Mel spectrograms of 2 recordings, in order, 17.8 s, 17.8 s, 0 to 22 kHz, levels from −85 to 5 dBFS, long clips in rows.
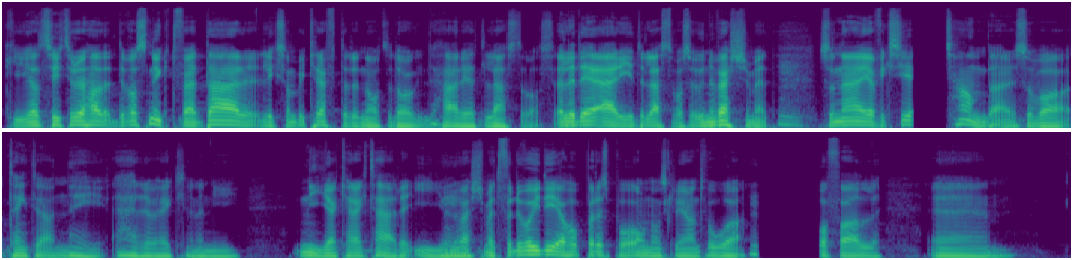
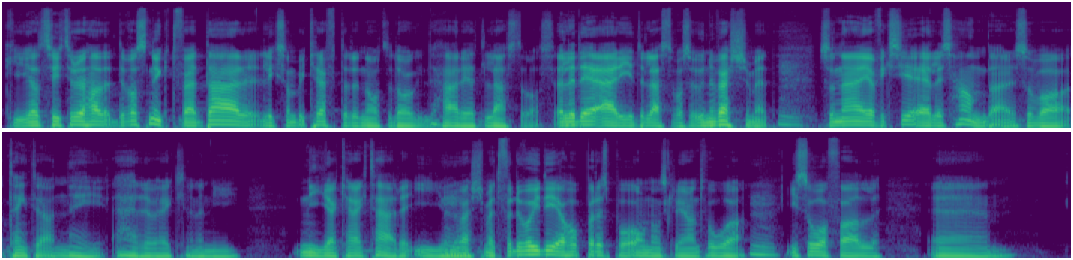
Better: second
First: audio cutting out; at 7.5 s and at 15 s for 0.5 s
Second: none

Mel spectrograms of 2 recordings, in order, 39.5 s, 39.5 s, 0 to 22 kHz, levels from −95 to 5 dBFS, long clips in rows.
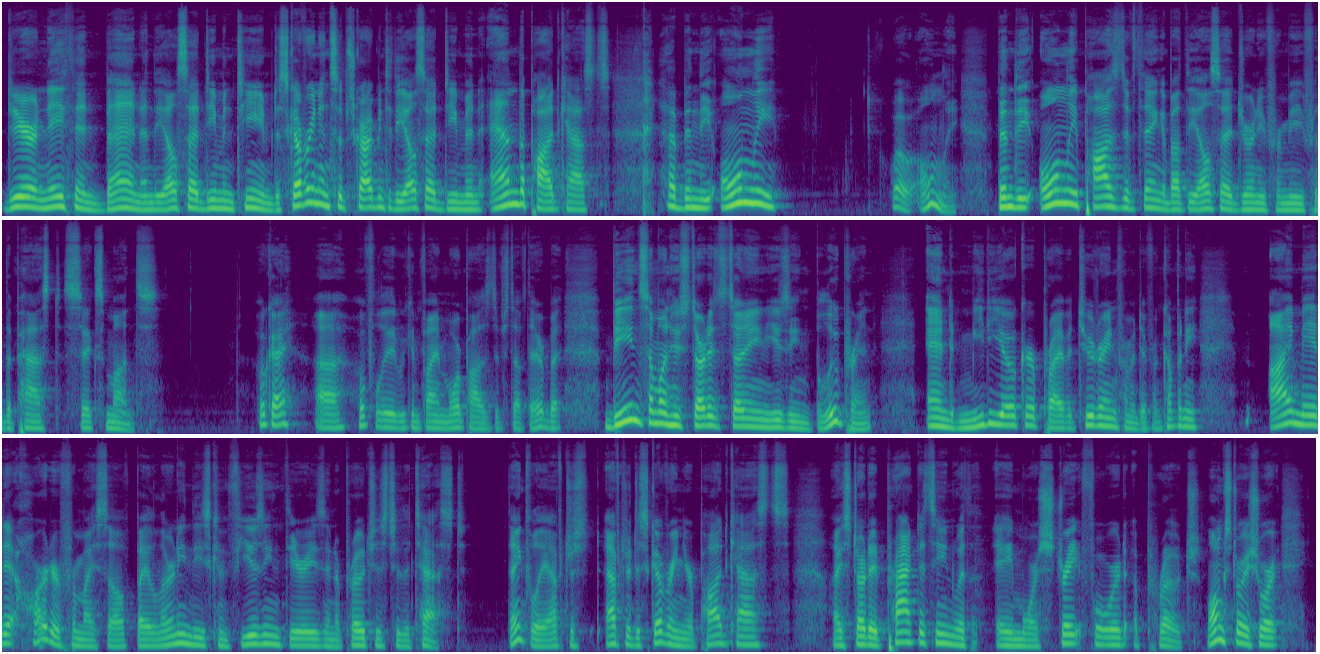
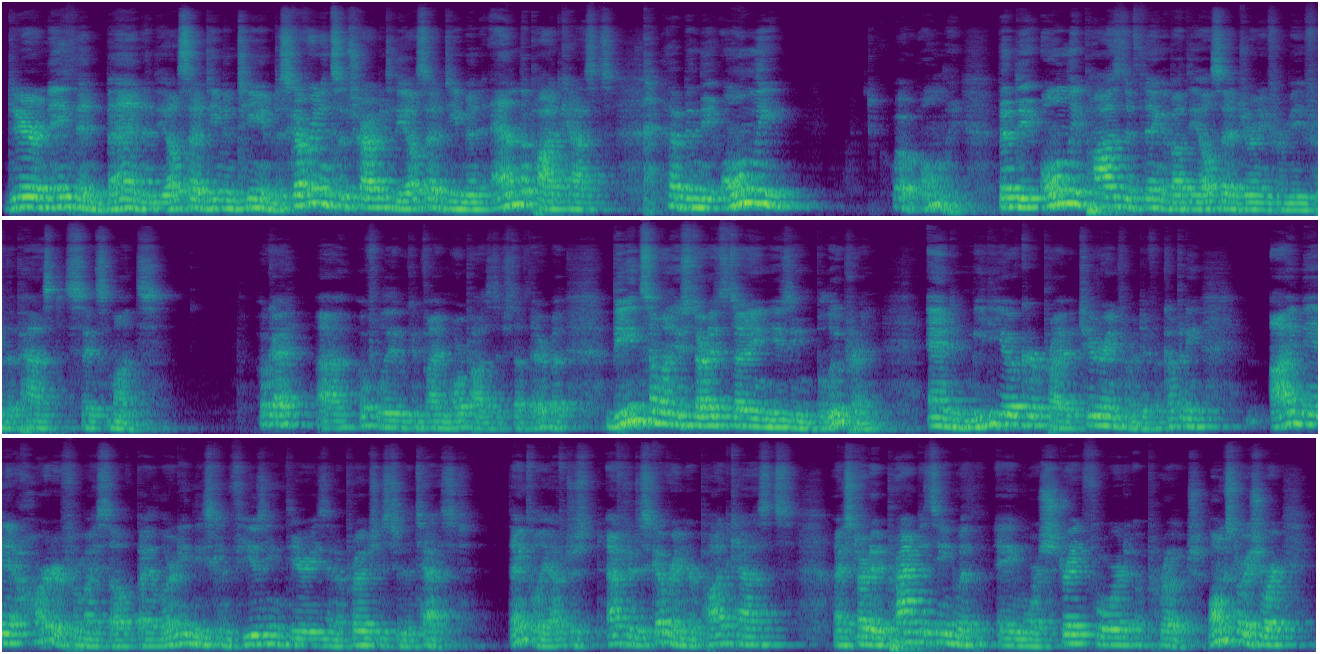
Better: first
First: none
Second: off-mic speech; far // room echo; noticeable; dies away in 0.5 s

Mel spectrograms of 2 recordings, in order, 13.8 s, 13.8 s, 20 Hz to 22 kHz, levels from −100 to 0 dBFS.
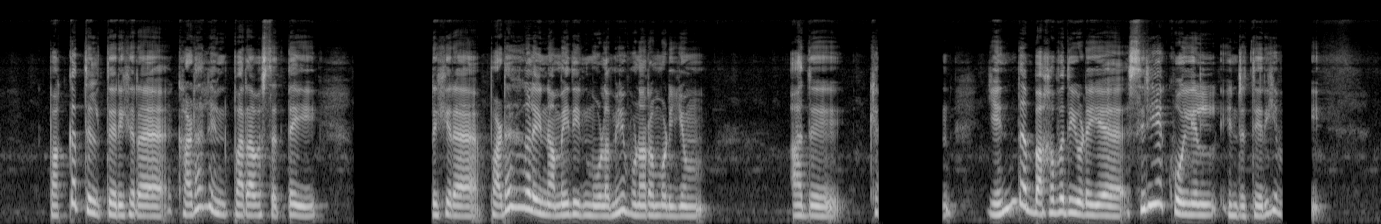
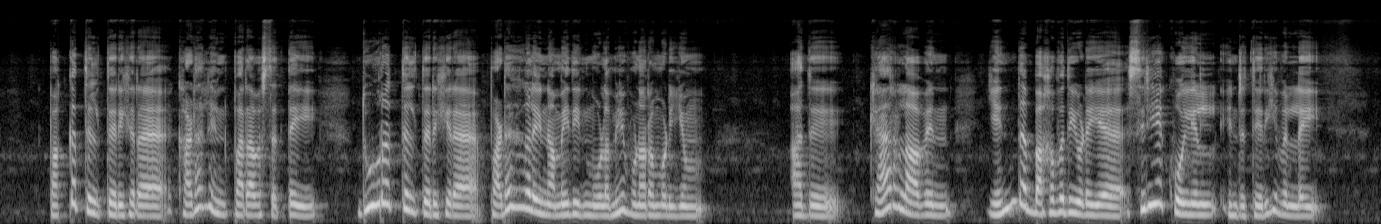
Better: second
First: audio cutting out; at 3.5 s for 1 s, at 9 s for 0.5 s and at 13 s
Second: none

